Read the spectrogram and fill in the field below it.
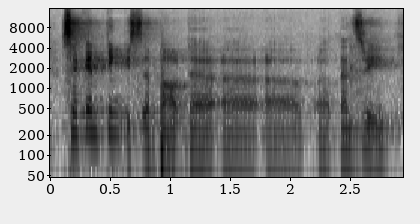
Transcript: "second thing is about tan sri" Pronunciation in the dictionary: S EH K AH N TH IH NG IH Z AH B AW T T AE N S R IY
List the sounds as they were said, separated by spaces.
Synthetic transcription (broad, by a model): S EH K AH N T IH NG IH S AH B AW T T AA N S R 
